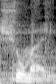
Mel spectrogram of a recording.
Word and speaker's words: shumai: Lately ko lang din nalaman na ang tamang pag-pronounce pala, ang tamang pangalan pala talaga ng siomai ay shumai. Ayon sa mga Chinese, ang tawag na rin dito ay shumai.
